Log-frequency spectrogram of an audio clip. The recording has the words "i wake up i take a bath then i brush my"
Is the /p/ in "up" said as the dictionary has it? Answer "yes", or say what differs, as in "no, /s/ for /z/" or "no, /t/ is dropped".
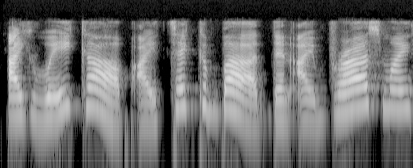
yes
